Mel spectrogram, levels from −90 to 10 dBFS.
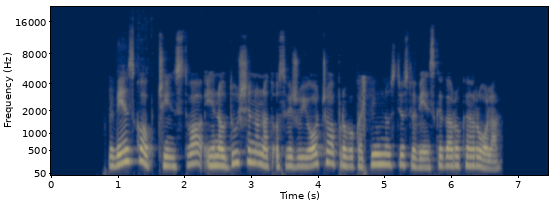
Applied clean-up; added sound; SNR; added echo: neural mask model DeepFilterNet 3.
